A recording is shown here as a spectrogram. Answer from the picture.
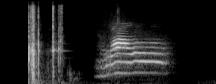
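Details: Cat, a former street cat met in a parking lot, now given a cat house: two sharp clicking taps, then one clear, drawn-out, slightly rising then level meow lasting under a second, in a quiet setting.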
